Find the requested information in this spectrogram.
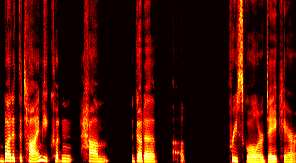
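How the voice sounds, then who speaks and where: On a very clean recording with a silent background and a dry, close sound with no echo, a woman with a Midwestern American accent speaks at a very slow pace in a medium pitch, with fairly even intonation and long, frequent pauses. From US Midwest, central Illinois. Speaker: author. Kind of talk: interview.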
